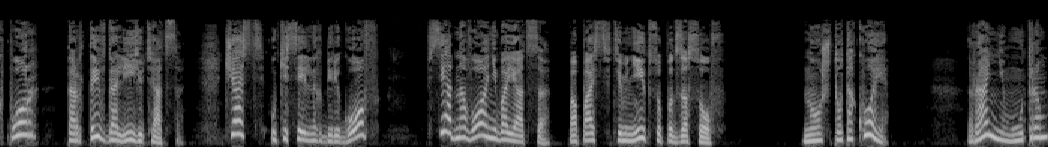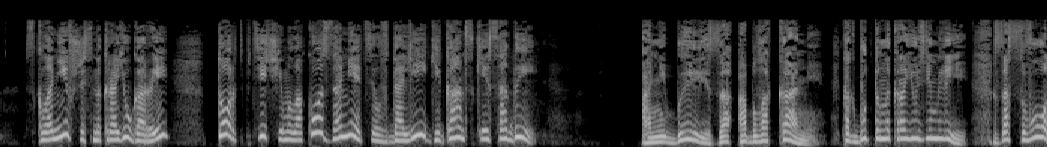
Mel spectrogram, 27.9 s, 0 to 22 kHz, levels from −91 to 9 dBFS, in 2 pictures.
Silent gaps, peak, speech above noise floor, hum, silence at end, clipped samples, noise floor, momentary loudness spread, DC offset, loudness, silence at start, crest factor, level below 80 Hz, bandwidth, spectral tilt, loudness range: 9.88-10.66 s, 12.07-12.18 s, 16.72-16.86 s, 22.00-22.48 s; -6 dBFS; 52 dB; none; 0 s; under 0.1%; -74 dBFS; 8 LU; under 0.1%; -23 LUFS; 0 s; 16 dB; -62 dBFS; 13 kHz; -5 dB/octave; 3 LU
